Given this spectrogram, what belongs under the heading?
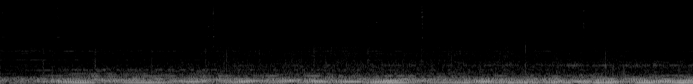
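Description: An approaching storm in the sci-fi game Fort Solis gives a steady, deep low rumble that persists for several seconds at moderate, distant loudness, with almost no other sound.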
